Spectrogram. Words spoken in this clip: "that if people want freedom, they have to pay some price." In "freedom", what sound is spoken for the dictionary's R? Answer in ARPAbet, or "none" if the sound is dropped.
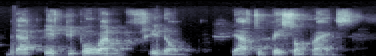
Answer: R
